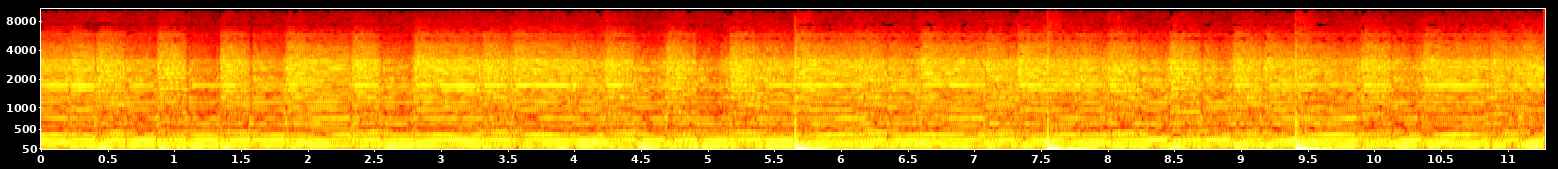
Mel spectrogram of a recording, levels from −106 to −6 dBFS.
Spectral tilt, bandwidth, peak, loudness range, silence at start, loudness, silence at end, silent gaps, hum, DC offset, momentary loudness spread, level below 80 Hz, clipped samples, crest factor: -5 dB/octave; 10 kHz; -6 dBFS; 1 LU; 0 s; -23 LUFS; 0 s; none; none; under 0.1%; 4 LU; -30 dBFS; under 0.1%; 18 dB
